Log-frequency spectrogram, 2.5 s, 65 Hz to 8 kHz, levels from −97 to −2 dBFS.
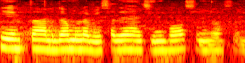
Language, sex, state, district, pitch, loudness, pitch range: Garhwali, female, Uttarakhand, Tehri Garhwal, 185 Hz, -21 LUFS, 170-190 Hz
